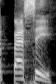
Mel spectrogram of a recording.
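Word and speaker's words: passé: तो antiquated thinking, archaic thinking, या अगर मैं बोलूं यार पैसे, इसका प्रोनाउंसिएशन याद रखना, पैसे, है ना।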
